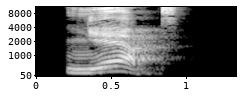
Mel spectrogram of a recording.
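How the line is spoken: Terrified yell. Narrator (Russian): заорал Тони в ужасе

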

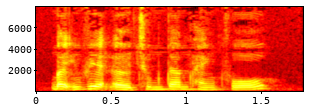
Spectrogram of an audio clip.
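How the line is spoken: Smiling, friendly. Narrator (Vietnamese): Tiêu Vũ mỉm cười mà nói cho cô

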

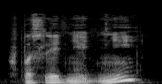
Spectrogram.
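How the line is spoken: Thoughtful repetition. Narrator (Russian): задумчиво повторил Сварог

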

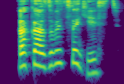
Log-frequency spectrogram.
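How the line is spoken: Laughing. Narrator (Russian): рассмеялся Ракен

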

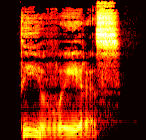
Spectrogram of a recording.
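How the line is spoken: Sighing lion. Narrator (Russian): вздохнул лев

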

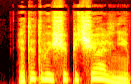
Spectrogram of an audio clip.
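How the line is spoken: Whisper. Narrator (Russian): прошептала Дженни

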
